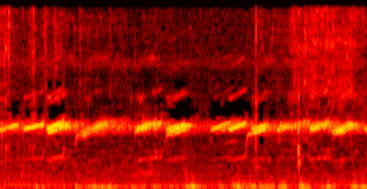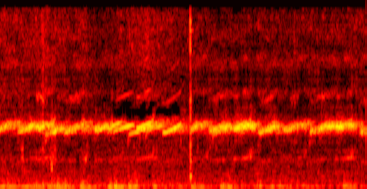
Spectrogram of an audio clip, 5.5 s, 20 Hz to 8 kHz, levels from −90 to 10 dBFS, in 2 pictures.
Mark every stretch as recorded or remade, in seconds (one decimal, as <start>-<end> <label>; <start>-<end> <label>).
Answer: 0.0-0.5 recorded; 0.5-1.2 remade; 1.2-2.0 recorded; 2.0-3.6 remade; 3.6-4.2 recorded; 4.2-5.5 remade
